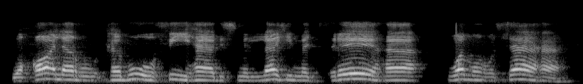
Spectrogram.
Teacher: imalah kubra adalah bacaan yang condong ke bacaan baris bawah seperti sebutan bahasa Inggris re · mencenderungkan bacaan fathah kepada kasrah atau alif kepada iya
